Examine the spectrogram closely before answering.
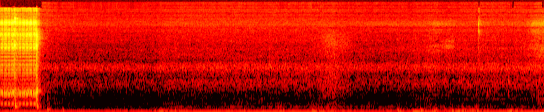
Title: Chromebook Pixel Ubuntu weird noises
